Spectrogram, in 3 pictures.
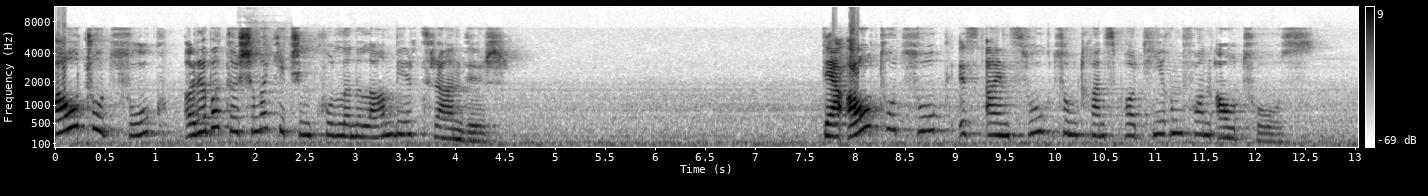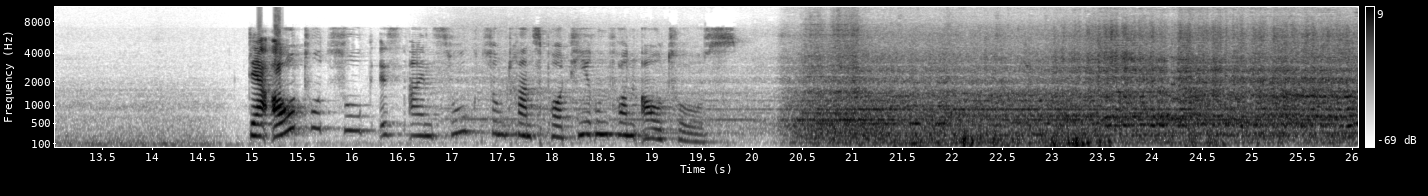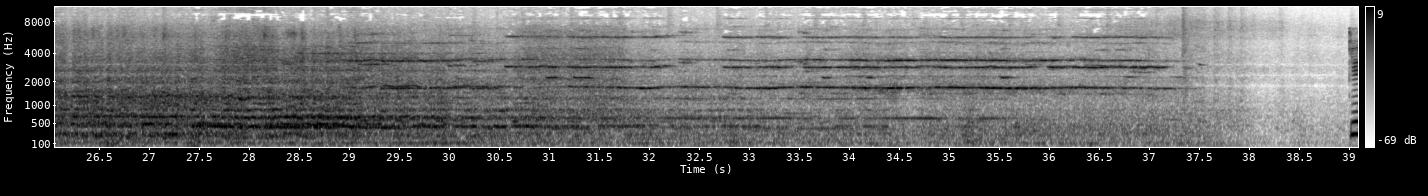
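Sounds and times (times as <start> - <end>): high-pitched wheel squeal: 16.9 - 24.8, 25.4 - 37.8
train wheels running over rails: 20.3 - 28.8.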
